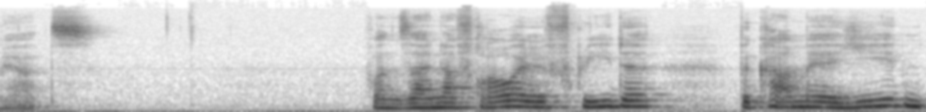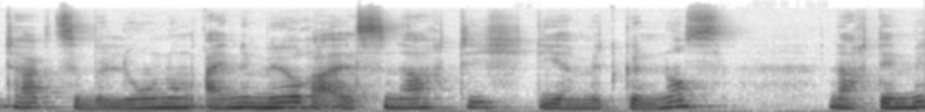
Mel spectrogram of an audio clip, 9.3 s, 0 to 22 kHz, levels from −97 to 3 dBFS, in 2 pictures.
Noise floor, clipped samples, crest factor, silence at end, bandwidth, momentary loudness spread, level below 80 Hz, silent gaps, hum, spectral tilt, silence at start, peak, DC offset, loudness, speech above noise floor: -54 dBFS; under 0.1%; 14 dB; 0 s; 16 kHz; 10 LU; -50 dBFS; none; none; -6.5 dB/octave; 0 s; -10 dBFS; under 0.1%; -26 LUFS; 30 dB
